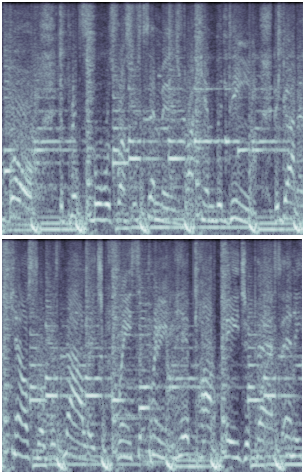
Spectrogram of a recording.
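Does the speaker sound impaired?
No.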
